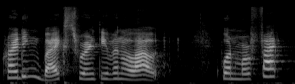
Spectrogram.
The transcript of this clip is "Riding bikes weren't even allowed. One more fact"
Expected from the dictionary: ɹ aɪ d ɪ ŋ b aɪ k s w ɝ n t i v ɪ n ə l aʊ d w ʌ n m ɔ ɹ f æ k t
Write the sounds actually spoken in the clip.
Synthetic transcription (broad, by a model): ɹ aɪ d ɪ ŋ b aɪ k s w ɝ n t i v ɪ n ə l aʊ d w ʌ n m ɔ ɹ f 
